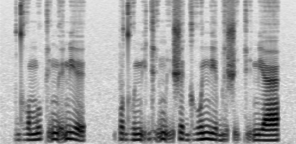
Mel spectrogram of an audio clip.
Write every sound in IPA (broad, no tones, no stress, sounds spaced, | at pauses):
dʱ o m u k ḭ n ḛ mʲ e | p o dʱ u mʲ ḛ ɡʱ ḭ m ḭ ʃ e ɡʱ u nʲ e b i ʃ ḭ k ḭ mʲ æ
